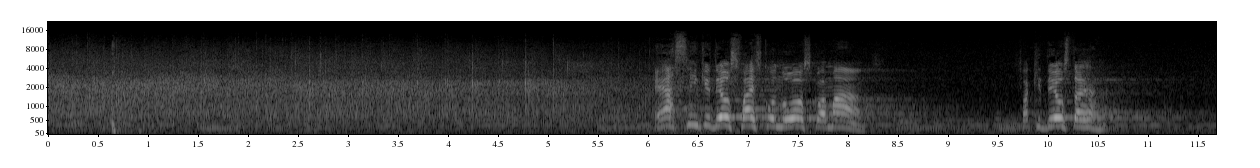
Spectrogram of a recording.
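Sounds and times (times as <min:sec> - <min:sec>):
applause: 0:00.0 - 0:06.6
speech: 0:06.1 - 0:08.3, 0:09.7 - 0:10.7.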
